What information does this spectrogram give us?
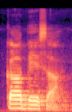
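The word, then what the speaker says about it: cabeza: का बेसा, का सी और ए जब मिलेंगे का, और बी और ई जब मिलेंगे बे, का बे। और जेड और ए सा, का बेसा हेड सर।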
